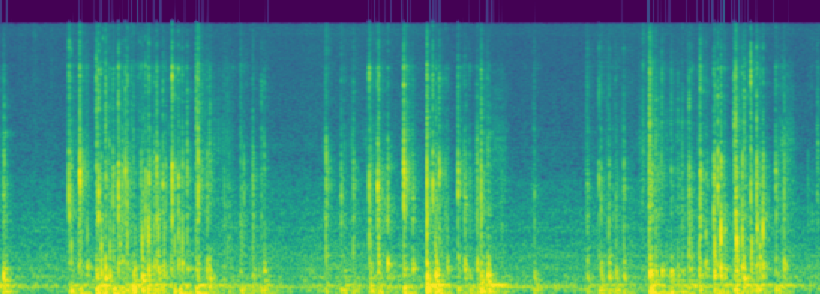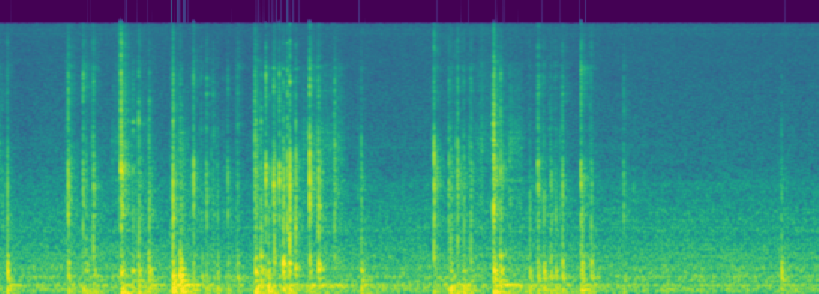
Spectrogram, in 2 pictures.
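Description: Fast typing on a mechanical keyboard, quick runs of key clicks and clacks in bursts with short pauses, thinning out shortly before the end.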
